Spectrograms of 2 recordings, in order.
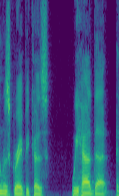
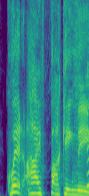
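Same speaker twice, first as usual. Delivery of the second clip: very high, shrill scream; 9 semitones higher than usual. Retelling a co-star's line from a movie scene: imitating someone screaming. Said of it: "She's, like, screaming to someone across the room".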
